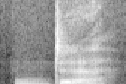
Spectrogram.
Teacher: we use our vocal chords so we have the plosive d it's formed in the same way as t but you need to use your vocal chords to make the sound voiced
